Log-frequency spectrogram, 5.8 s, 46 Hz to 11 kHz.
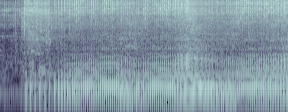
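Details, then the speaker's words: Rusi 110 motorcycle that misfired, struggled uphill then wouldn't run; fixed poor contacts in wiring and spark plug cable; engine catches and holds even steady beat without skips: normal running. "So ngayon okay na siya good na siya Hindi na siya pumapalya So tuloy-tuloy na angb nito"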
